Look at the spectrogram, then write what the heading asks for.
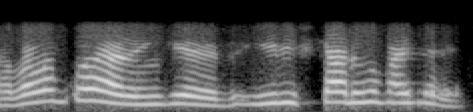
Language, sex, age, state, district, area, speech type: Assamese, male, 30-45, Assam, Barpeta, rural, conversation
